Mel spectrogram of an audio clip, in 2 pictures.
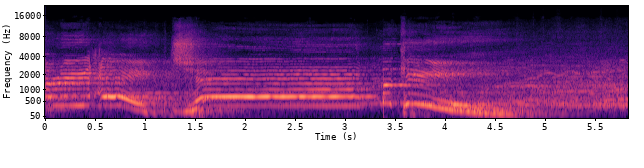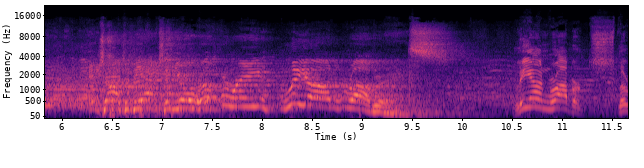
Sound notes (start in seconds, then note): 4.2 audience boos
